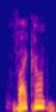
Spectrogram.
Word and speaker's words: viscount: name and style being the honorable kirk cudbright lannover marjorie banks sellers viscount berkeley of chalmundale castle warwickshire pronounced kakubri flanover marshbank sellers vikant barkley of chumley castle workshop he is standing by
